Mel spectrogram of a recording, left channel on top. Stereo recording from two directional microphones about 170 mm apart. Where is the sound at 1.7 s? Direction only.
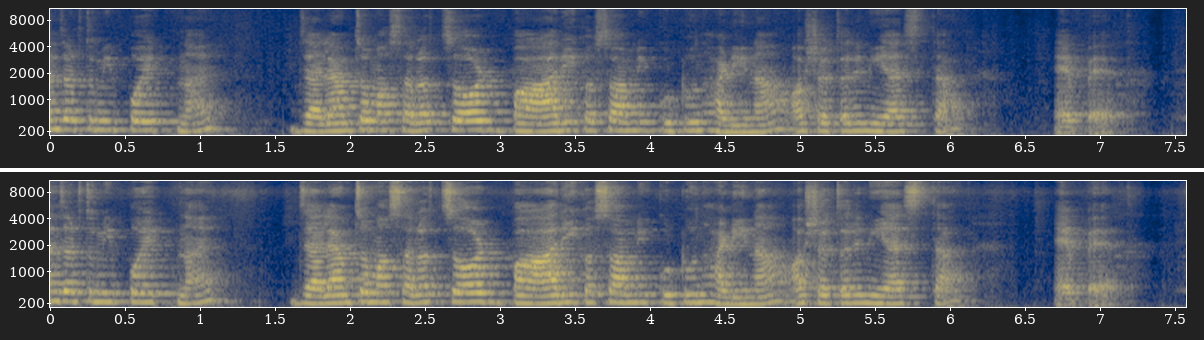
15° right (ahead or behind).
